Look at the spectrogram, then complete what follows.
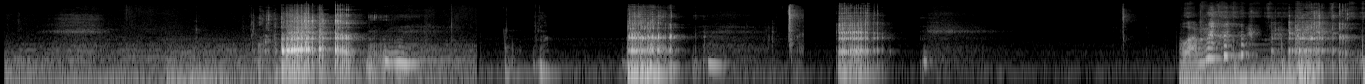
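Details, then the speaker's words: Streamer burping during a livestream, apologizing that one didn't come out all the way: several loud, low, gurgling burps in a row, some long and drawn out, with brief pauses. "Yeah. Excuse me. It didn't come out all the way. I'm sorry."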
